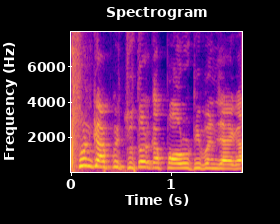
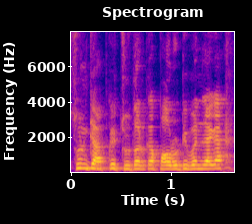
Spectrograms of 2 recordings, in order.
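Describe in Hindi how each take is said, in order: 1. यह ज़ोर से, तेज़ और जोशीली ऊर्जा के साथ कहा गया है। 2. यह शांत, सामान्य ऊर्जा के साथ कहा गया है। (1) "कमान कमान कमान वन मोर टाइम" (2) "ऐसे नहीं ऐसे नहीं ऐसे नहीं"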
